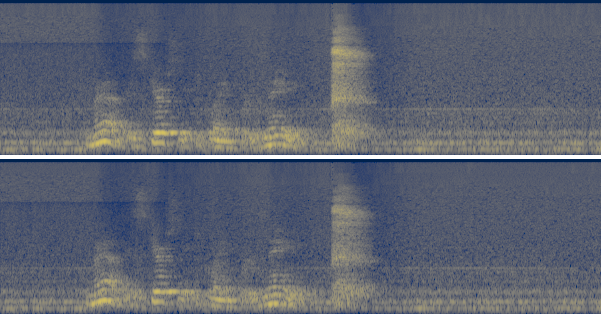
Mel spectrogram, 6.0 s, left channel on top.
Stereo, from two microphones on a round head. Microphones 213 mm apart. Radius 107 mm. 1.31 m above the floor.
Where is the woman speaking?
5° right (ahead or behind), 3 m.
